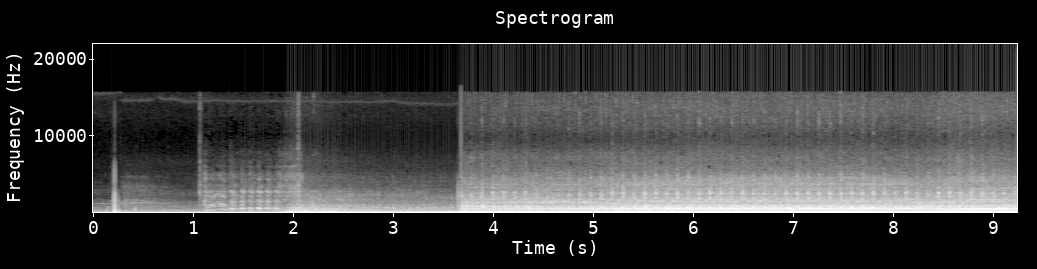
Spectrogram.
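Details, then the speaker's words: Rover 75 2.5 177 hp, cold morning start; fast cold idle with steady tapping about four a second from the timing belt side, only when cold; cause unknown, others suggest the timing belt tensioner pulley sticking. "вот это вот у нас стук идет получается и только идет на холодную"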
